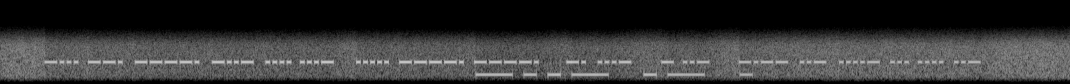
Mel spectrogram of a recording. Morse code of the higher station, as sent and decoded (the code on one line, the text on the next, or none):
-... --. ----. -..- .... ...- / ..... ----. ----. / -. ...- / - ..- / -.-- ..- ....- ... .... ..-
BG9XHV 599 NV TU YU4SHU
